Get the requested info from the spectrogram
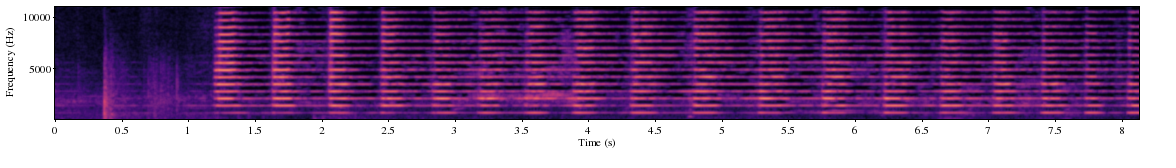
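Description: A horn blown in a long run of short, even blasts, about two and a half a second, all on one steady pitch. A single sharp knock comes just before the blasts begin.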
